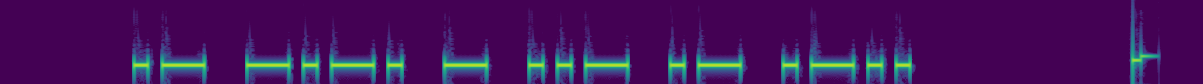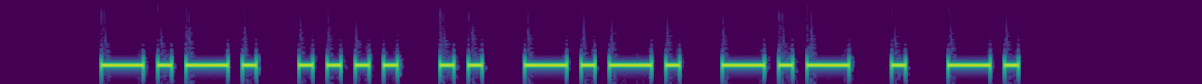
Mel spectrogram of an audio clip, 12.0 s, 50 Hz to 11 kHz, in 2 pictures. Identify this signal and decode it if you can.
Morse code, heard as a keyed tone, about 17 wpm, 700 Hz. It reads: ACTUAL CHICKEN
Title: Sentences from Top 1000 Words - Review Part 5 - New Word Drill - 17wpm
